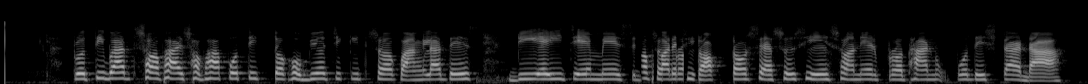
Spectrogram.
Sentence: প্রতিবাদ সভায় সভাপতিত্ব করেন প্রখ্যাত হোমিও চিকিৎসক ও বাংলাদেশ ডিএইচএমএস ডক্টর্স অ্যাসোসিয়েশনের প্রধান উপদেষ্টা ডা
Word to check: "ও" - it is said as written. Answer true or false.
false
